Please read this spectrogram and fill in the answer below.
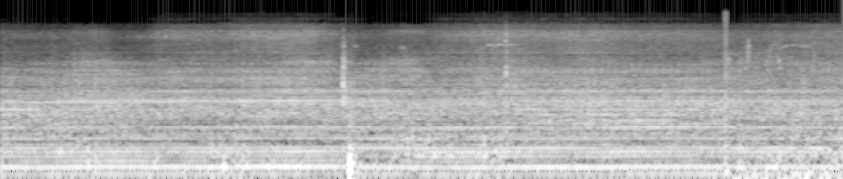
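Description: A small engine running steadily on the boat, a constant even hum, with one short sharp click about three and a half seconds in.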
